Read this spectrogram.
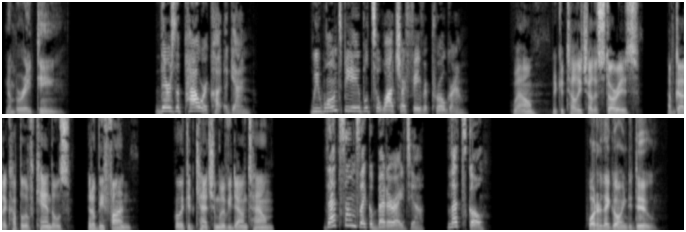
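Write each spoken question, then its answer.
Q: What are they going to do?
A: Go to see a movie downtown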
